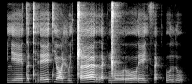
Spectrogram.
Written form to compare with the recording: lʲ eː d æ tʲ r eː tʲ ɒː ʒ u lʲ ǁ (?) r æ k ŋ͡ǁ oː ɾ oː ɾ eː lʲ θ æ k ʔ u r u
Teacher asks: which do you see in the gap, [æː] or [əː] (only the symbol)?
æː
